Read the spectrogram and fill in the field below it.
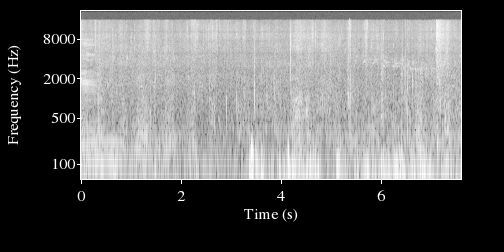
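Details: Scottish Highland cattle bulls, a breed kept outdoors year-round on a farm in Finland, on 25 June 2018; a short, low, harmonic moo fills the first second, followed by scattered thuds, knocks and rustling.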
